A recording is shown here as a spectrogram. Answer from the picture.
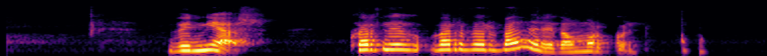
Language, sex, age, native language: Icelandic, female, 30-39, Icelandic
